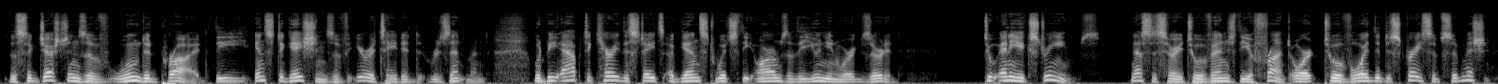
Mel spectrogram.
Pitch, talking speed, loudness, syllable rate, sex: 140 Hz, 165 wpm, -17 LUFS, 5.7 syllables/s, male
